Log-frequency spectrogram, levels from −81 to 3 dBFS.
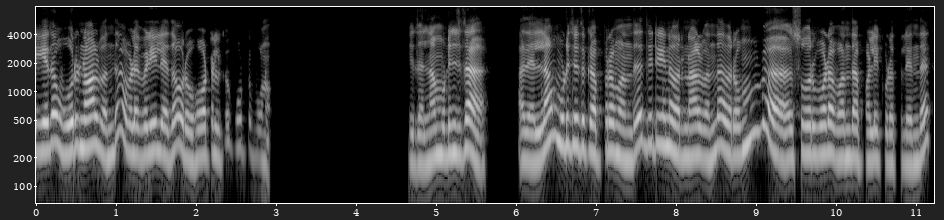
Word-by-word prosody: ஏதோ 290 - +3 0.2
ஒரு 240 +3 +3
நாள் 270 +1 +5
வந்து 205 +2 -3
அவள 220 -4 0
வெளில 225 -1 +1
ஏதோ 240 - -1
ஒரு 195 - -2
ஹோட்டலுக்கு 210 -1 -4
கூட்டு 255 -2 -13
போனோம். 185 -2 -12 1.8
இதெல்லாம் 175 +4 -2
முடிஞ்சுதா, 220 +3 +3 0.6
அதெல்லாம் 185 - +1
முடிஞ்சதுக்கு 265 -3 +1
அப்புறம் 225 +1 -1
வந்து, 195 +5 -2
திடீர்னு 275 -2 +1
ஒரு 205 -1 -2
நாள் 210 +1 +2
வந்து, 215 +8 -2
அவ 230 - +1
ரொம்ப 310 - -2 0.5
சோர்வோடு 220 0 +1
வந்தா 200 0 0
பள்ளிக்கூடத்திலருந்து. 180 0 -4
220 Hz, 140 wpm, -21 LUFS, 195-250 Hz, 1.8 s, நாள்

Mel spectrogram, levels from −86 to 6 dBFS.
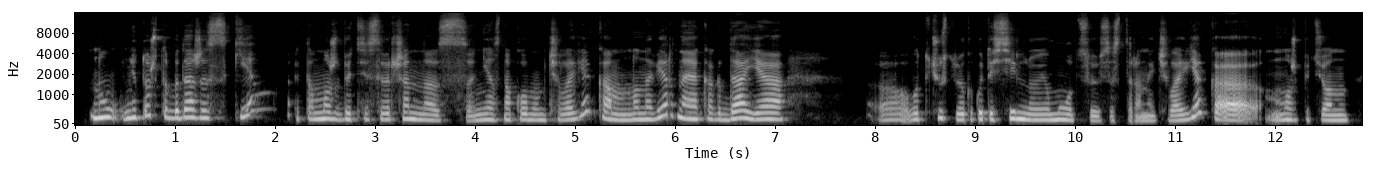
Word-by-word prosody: Ну, 255 +1 +5
не 235 +4 +4
то 255 +6 -3
чтобы 260 -8 0
даже 255 -1 +3
с 235 0 -9
кем-то- 360 - -4 0.4
это 210 -1 -8
может 210 -2 +2
быть 200 0 -4
и - - -6
совершенно 195 -2 -1
с 160 -1 -8
незнакомым 185 +1 -2
человеком. 195 - -1
Но, 195 - +1
наверное, 225 +2 +2
когда 210 +2 +2
я, 205 -2 +3 0.8
э, 340 - -28
вот 185 +2 -5
чувствую 230 -6 -2
какую-то 200 +1 -1
сильную 195 -3 +3
эмоцию 180 -4 0
со 150 - -11
стороны 75 - -6
человека, 195 - +3
э, - - -19
может 185 +1 -3
быть, 185 -1 -15
он 170 0 0
200 Hz, 150 wpm, -22 LUFS, 185-235 Hz, 0.8 s, Ну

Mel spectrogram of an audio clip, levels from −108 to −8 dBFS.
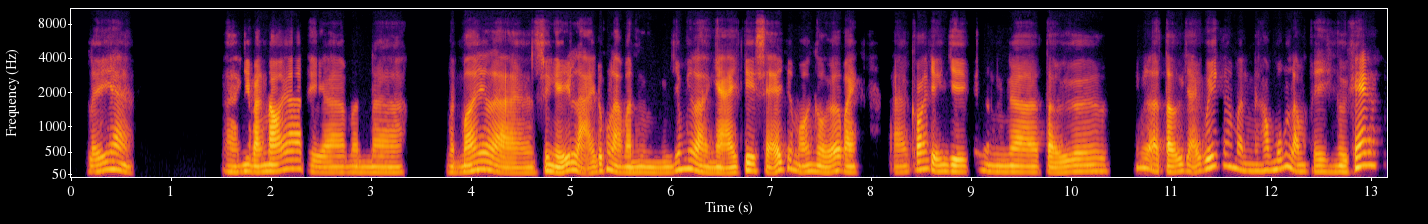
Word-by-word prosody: Lý 125 +5 -1
ha. 145 -10 0 0.9
À, 115 -1 -4
như 125 - +1
bạn 110 +1 +3
nói 125 +4 +5
á 175 - +1
thì, 115 - -3
à, 105 0 0
mình, 105 -1 -5
à, 105 0 -1 0.4
mình 110 -2 -6
mới 125 +8 +3
là 100 -9 +1
suy 120 +6 -1
nghĩ 110 +6 +4
lại, 130 -9 +1
đúng 135 +4 -1
là 125 -8 +1
mình, 100 -1 -1
giống 155 +10 -2
như 175 - +1
là, 135 -8 +2
ngại 100 0 +2
chia 140 - +4
sẻ 135 - +1
với 175 - -3
mọi 115 -3 -1
người 110 -3 +1
á 135 - +4
bạn. 110 -4 +1 0.3
Ờ, 110 +1 -6
có 160 +5 +2
chuyện 125 -3 +1
gì 120 -1 +3
cái - - -21
mình, 115 -1 -2
ờ, 110 -1 +2
tự, 100 -1 +2 0.7
giống 190 -1 -4
như - - 0
là, - - +1
tự 110 0 +2
giải 130 - -2
quyết 200 +6 +1
á, 225 -2 -4
mình 145 -8 -4
hông 145 +4 -3
muốn 170 +6 -1
làm 165 - 0
phiền 115 -1 -3
người 115 0 0
khác 215 - +4
á 240 - -2
115 Hz, 245 wpm, -25 LUFS, 105-140 Hz, 0.9 s, nói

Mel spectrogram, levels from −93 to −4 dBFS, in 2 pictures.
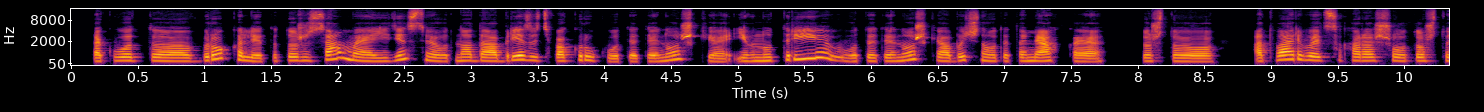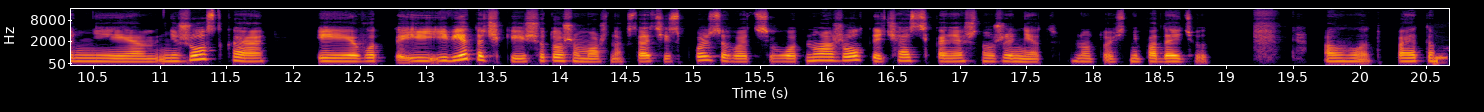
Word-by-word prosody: Так 180 +2 0
вот, 200 0 +1
э, 185 -2 +4
в 175 - -15
брокколи 245 - +2
это 170 +2 -9
то 210 +2 0
же 205 - -3
самое, 200 - +3
единственное, 245 - +1
вот 175 - -5
надо 200 -1 +2
обрезать 210 +1 +2
вокруг 200 +2 0
вот 160 -1 -4
этой 170 +1 -1
ножки 200 - +2
и 185 - -2
внутри 250 - +2
вот 175 - -5
этой 185 0 -1
ножки 225 +3 +3
обычно 200 +2 0
вот 185 - -5
это 185 +2 -4
мягкое, 185 -3 +2 0.2
то, 180 - -2
что 175 -2 0 0.3
отваривается 225 +3 +3
хорошо, 200 -1 +1
то, 195 +1 -1
что 190 0 -5
не, 170 -3 -3
не 175 +3 -6
жёсткое 200 - +1 0.4
и 175 -1 +3
вот 185 +1 -3
и 185 +2 +1
веточки 240 - +4
ещё 165 +4 -2
тоже 185 -3 0
можно, 155 -1 -5
кстати, 170 -1 -2
использовать. 175 -4 -2
Вот, 165 -1 -3
ну, 205 +2 0
а 210 - +3
жёлтые 215 -3 +1
части, 195 +2 -2
конечно, 175 +1 -4
уже 170 0 -3
нет, 150 -2 -4 0.2
ну, 170 -3 -9
то - - -11
есть 150 - -10
не 165 - -8
подойдет. 165 0 -1 0.8
Вот, 175 0 -4 0.2
поэтому, 180 +1 -2
185 Hz, 170 wpm, -24 LUFS, 170-205 Hz, 0.8 s, э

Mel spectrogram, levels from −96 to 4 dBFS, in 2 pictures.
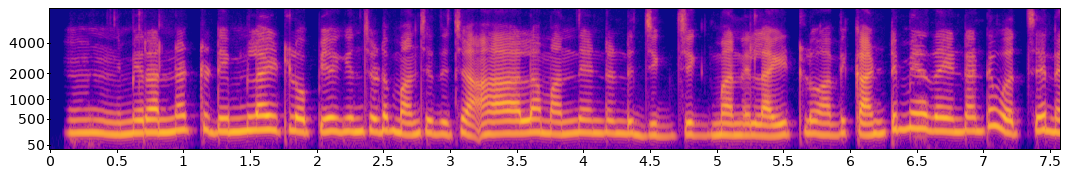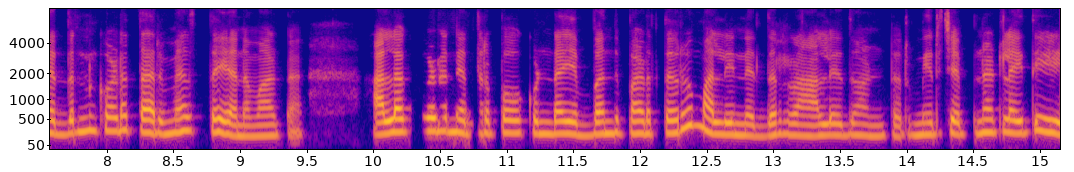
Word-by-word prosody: హ్మ్. 240 -1 -1 0.2
మీరన్నట్టు 250 +4 +2
డిమ్ 260 0 +3
లైట్లు 285 -2 +4
ఉపయోగించడం 265 +1 +1
మంచిది. 220 0 -1
చాలా 230 +3 +4
మంది 225 +2 -1
ఏంటంటే, 235 -1 -2
జిగ్ 190 -2 -6
జిగ్‌మనే 205 0 -1
లైట్లు 210 +5 0
అవి 230 +3 -5
కంటి 225 +7 +2
మీదేంటంటే, 275 0 +2
ఒచ్చే 245 +5 -1
నిద్రను 235 +4 -2
కూడా 275 +1 -1
తరిమేస్తయి 245 +1 +1
అనమాట. 190 +1 -5 0.7
అలాక్కూడ 255 +2 +3 0.2
నిద్రపోకుండా 230 0 -3
ఇబ్బంది 220 +4 -2
పడతారు, 230 +7 -1
మళ్ళీ 220 -3 +1
నిద్దర్రాలేదు 200 +1 -3
అంటారు. 190 +1 -10
మీరు 215 +2 -6
చెప్పినట్లయితే 235 +2 -2
230 Hz, 115 wpm, -18 LUFS, 210-255 Hz, 0.7 s, లైట్లు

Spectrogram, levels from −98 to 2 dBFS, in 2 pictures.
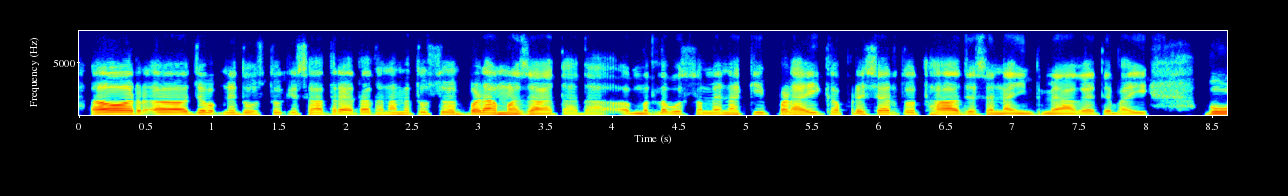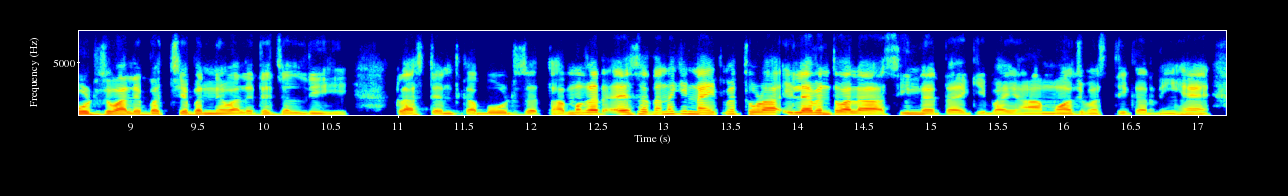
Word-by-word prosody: और 170 +1 +9
अ, 160 -1 +6
जब 165 +1 0
अपने 170 +1 -4
दोस्तों 155 +1 -6
के 170 - -9
साथ 170 -1 -3
रहता 150 +1 0
था 155 - -8
ना 165 +3 -4
मैं 175 - -5
तो 175 - -6
उस 175 - -10
समय 185 -1 -2
बड़ा 170 +2 +4
मज़ा 135 -6 +2
आता 90 -4 -7
था। 95 +6 -7
मतलब 130 +4 -3
उस 140 -1 -5
समय 150 -1 -4
ना 175 +1 -2
कि 170 0 -7
पढ़ाई 155 +1 +1
का 185 - -4
प्रेशर 170 +1 -3
तो 175 - -3
था 140 -2 +4
जैसे 135 +1 -4
9th 120 -1 -2
में 125 -1 0
आ 115 -1 +1
गए 115 0 -3
थे - - -2
भाई 105 +1 -4 0.5
बोर्ड्स 140 0 +4
वाले 130 -1 +5
बच्चे 130 +1 -2
बनने 120 -2 0
वाले 115 0 0
थे, 120 0 -5
जल्दी 110 0 -5
ही 115 - -10 0.4
क्लास 120 -1 0
10th 115 0 -4
का 115 - 0
बोर्ड्स 115 +2 -3
था। 125 +1 -2
मगर 180 +5 +4 0.2
ऐसा 175 +4 0
था - - 0
ना 210 - -1
कि 215 0 -4
9th 185 -2 +1
में 195 - -3
थोड़ा 185 0 +5
11th 165 +1 +4
वाला 145 -4 +5
सीन 135 -2 -3
रहता 115 -1 -1
है 110 -1 -1
कि 120 +4 -11
भाई 120 0 -2
हाँ, 120 +1 -1
मौज-मस्ती 120 0 -2
करनी 115 0 -7
है। 135 -2 -1
140 Hz, 235 wpm, -23 LUFS, 120-165 Hz, 0.5 s, और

